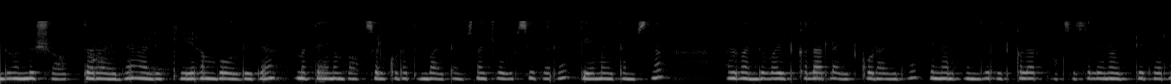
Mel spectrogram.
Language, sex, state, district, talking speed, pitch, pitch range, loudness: Kannada, female, Karnataka, Belgaum, 160 wpm, 265 Hz, 255-275 Hz, -39 LUFS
